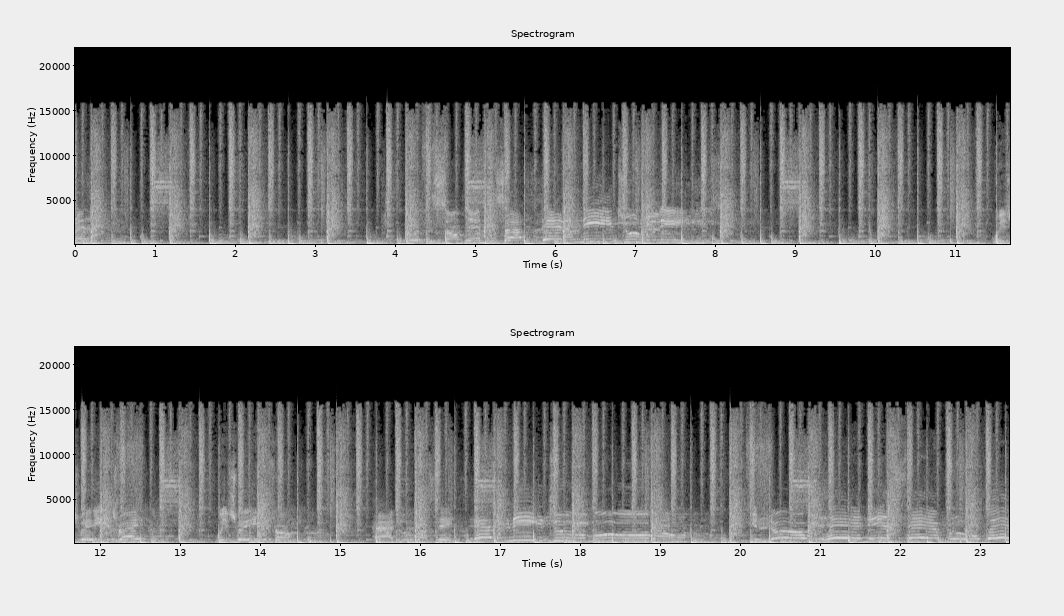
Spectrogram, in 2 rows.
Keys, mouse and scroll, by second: 9.0 Tab, 12.0-23.3 shift+middle drag.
